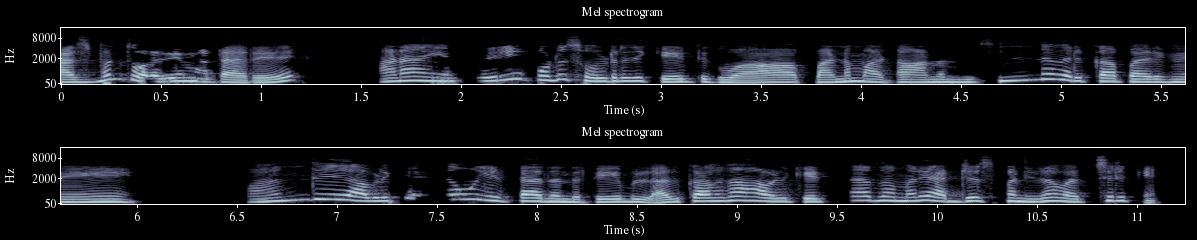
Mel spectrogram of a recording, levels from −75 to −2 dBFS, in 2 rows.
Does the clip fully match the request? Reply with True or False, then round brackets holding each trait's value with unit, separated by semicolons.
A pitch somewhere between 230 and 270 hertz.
False (205 Hz)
